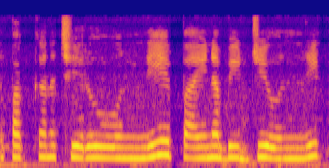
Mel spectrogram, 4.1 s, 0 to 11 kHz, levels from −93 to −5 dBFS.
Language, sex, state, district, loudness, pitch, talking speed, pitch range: Telugu, female, Telangana, Mahabubabad, -14 LUFS, 220 Hz, 85 wpm, 215-230 Hz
